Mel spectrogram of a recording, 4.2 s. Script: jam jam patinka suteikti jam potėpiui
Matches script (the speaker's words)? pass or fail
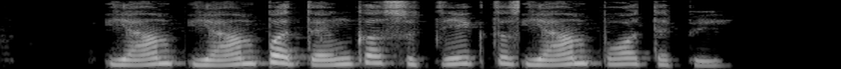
pass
